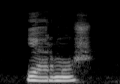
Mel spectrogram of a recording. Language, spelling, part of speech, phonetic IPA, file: Polish, jarmuż, noun, [ˈjarmuʃ], LL-Q809 (pol)-jarmuż.wav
